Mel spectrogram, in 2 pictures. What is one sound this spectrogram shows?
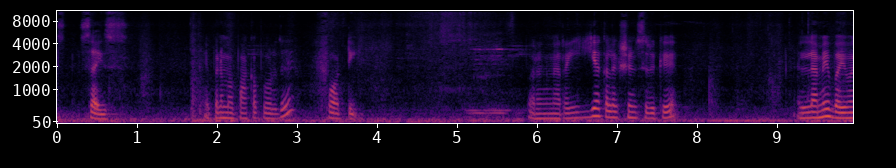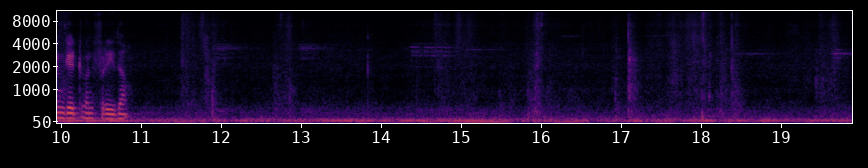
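Denim jeans rustle and flap as they are laid out and folded.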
